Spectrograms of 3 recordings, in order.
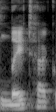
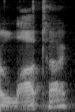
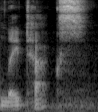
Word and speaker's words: LaTeX: using latex so important to note that it's pronounced latex or latex it's not pronounced latex so keep that in mind and what is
